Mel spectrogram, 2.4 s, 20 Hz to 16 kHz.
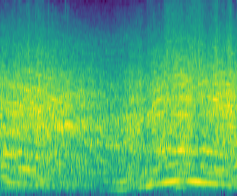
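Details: BMW 320i after starter replacement: a clean rev climbs and settles with a steady, even pitch, no stumbles or misses; normal revving.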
